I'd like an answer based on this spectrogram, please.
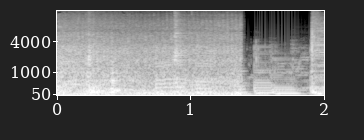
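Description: Background music with steady held notes. For the first second and a half a rushing noise runs under it, then stops abruptly.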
